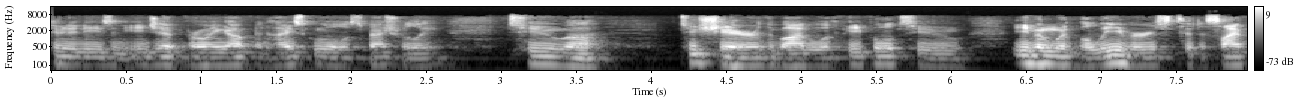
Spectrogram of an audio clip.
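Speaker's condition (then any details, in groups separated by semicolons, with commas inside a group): Cleft palate and cleft lip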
